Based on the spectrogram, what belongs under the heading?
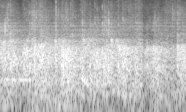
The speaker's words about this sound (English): The winners of the DBC Open Scramble. So, yeah, you guys can clap for them if you want to.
